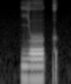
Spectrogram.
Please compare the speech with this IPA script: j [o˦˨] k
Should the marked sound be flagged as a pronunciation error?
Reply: yes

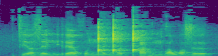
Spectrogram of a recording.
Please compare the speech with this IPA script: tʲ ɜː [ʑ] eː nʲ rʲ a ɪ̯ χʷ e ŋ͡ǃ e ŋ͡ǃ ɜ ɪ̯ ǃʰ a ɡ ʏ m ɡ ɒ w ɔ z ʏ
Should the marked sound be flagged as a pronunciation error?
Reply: yes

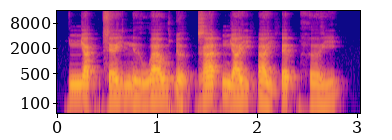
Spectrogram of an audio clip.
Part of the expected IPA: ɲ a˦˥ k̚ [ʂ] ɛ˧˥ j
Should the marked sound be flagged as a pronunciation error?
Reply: yes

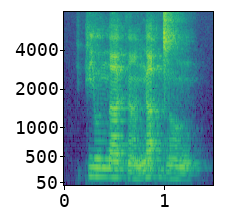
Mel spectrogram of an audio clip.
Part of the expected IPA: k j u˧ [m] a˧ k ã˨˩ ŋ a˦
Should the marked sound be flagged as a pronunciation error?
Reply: yes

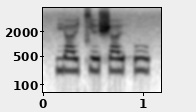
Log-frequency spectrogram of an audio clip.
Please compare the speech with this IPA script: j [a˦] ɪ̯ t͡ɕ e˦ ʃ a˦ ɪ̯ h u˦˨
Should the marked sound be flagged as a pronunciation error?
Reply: no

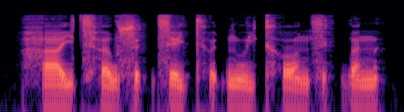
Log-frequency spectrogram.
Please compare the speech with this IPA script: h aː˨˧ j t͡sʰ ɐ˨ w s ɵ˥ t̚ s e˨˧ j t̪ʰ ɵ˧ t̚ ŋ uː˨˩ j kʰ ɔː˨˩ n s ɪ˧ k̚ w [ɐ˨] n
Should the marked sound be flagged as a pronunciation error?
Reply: yes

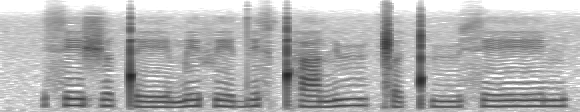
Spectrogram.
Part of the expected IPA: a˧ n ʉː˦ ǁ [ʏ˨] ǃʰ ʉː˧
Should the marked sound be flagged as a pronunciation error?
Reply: yes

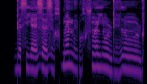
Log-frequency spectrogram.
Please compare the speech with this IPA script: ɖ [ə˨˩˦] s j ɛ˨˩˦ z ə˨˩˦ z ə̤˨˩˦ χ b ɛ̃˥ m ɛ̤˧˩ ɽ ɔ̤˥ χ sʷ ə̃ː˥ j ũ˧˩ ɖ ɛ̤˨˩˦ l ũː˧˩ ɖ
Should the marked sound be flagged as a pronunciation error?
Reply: no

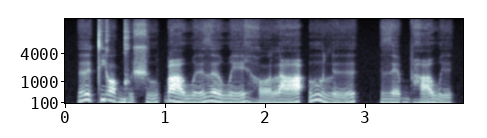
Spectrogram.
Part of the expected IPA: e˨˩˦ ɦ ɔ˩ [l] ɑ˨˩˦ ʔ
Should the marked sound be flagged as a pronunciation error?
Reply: no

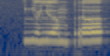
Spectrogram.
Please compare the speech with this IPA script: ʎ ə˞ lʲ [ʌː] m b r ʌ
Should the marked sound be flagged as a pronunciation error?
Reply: no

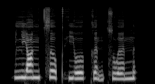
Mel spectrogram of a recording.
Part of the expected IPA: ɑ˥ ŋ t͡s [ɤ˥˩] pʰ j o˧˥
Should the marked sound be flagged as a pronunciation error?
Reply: no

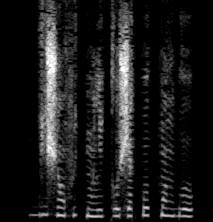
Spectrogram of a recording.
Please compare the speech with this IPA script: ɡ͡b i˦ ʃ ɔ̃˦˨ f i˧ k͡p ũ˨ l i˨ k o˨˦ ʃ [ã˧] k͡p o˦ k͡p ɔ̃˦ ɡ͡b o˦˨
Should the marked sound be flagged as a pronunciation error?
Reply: yes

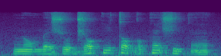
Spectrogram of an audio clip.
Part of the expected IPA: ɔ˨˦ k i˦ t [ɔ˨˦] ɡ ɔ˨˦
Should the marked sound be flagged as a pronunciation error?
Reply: yes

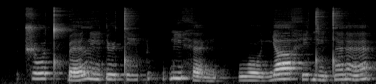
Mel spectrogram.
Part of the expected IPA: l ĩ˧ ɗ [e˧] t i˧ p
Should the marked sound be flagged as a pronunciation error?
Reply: yes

